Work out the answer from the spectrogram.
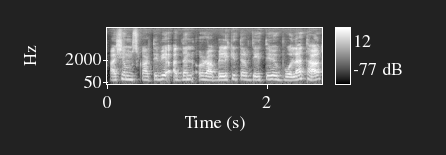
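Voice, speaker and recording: A woman narrating a romance novel aloud in a steady, even storytelling manner. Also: medium pitch, fast talker.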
